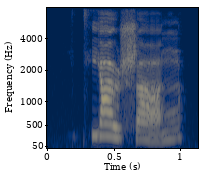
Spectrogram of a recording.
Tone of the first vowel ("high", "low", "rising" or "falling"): falling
